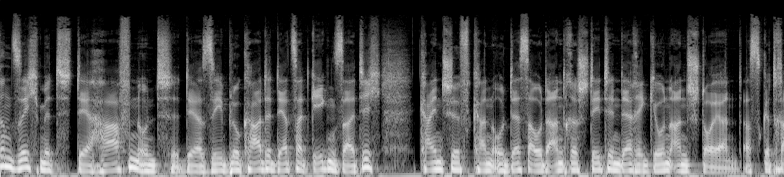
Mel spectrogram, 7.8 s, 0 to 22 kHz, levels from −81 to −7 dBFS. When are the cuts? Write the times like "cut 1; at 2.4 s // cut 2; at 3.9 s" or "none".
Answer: none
